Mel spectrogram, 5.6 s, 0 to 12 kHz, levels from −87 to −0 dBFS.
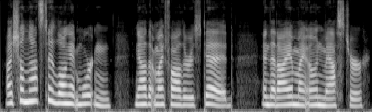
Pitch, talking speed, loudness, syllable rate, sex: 245 Hz, 215 wpm, -14 LUFS, 5.0 syllables/s, female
